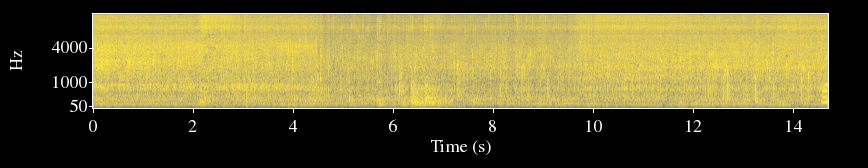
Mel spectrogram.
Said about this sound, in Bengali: এবার দিয়ে দেব ম্যারিনেট করে রাখা মাছ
